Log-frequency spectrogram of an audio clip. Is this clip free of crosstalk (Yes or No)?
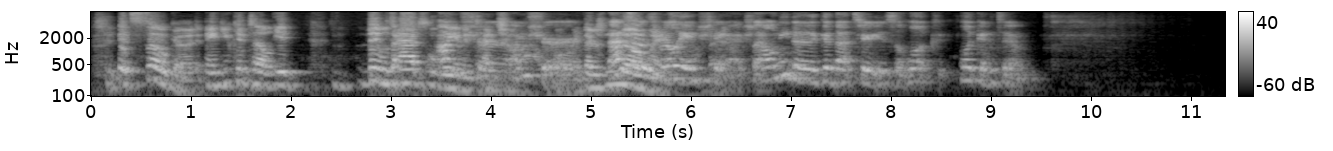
No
